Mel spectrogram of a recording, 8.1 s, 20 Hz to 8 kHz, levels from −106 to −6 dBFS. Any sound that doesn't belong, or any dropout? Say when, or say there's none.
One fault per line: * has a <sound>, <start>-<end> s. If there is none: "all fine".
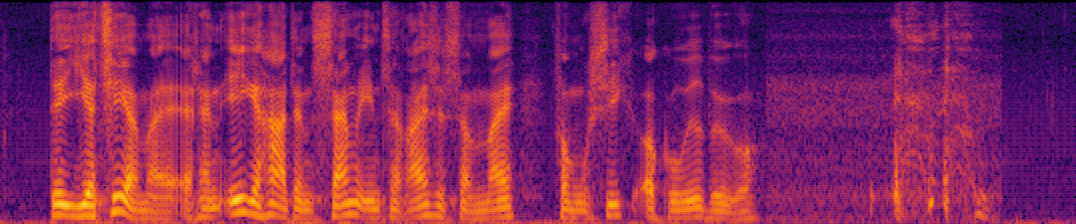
* has a cough, 6.5-7.5 s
